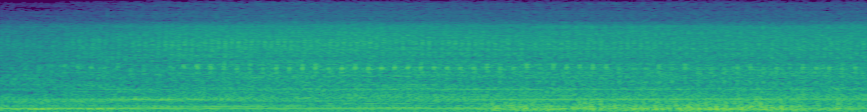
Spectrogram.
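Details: Engine knock at idle: steady idle with faint, uneven tapping over low rumble; source unclear.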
